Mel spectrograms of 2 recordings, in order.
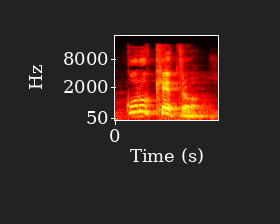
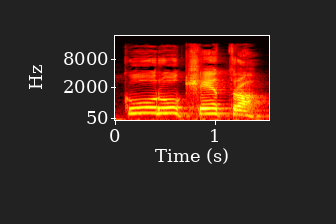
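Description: First: Some sounds of the word are dropped. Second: Every part of the word is fully pronounced. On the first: The speaker calls it wrong. "If I speak this way, I am speaking wrong" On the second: The speaker calls it right. "you will have to speak all"

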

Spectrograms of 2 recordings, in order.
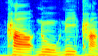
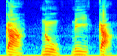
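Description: First: The word begins with a hard k sound. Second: The word begins with a soft g sound.

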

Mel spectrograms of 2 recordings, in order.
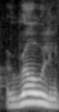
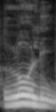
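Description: First: The word begins with an R sound. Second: The word begins with an L sound. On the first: "ao invés de falar rolling" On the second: "os asiáticos falam L ao invés de R"

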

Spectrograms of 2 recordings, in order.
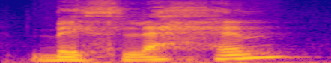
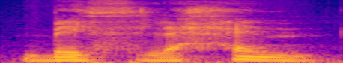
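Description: First: It is said as two words, 'bith lechem'. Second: It is said as two words, 'bith lechem'.

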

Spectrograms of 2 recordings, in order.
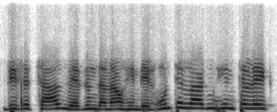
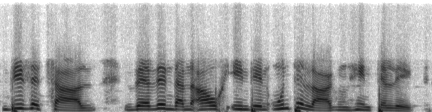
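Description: First: The sentence is spoken quickly. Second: The sentence is spoken slowly. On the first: The speaker calls it wrong. "Das war viel zu schnell" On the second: The speaker calls it right. "Ich gehe langsam"

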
